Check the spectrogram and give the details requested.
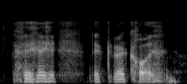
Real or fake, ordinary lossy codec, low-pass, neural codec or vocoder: fake; none; none; codec, 16 kHz, 2 kbps, FunCodec, trained on Chinese and English, 25 frames a second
